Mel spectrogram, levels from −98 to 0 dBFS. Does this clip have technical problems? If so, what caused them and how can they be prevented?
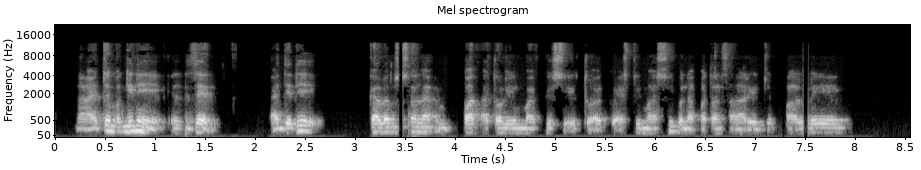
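Yes. The speech has a gap at a join of encoded pieces at 3.43 to 3.48 s and again at 7.48 to 7.53 s. Each gap is about 50 ms long, with edges smeared by the codec. The gaps fall 4 s apart, which points to the audio having been encoded in 4-second pieces and spliced. The encoder's start-up delay and last-frame padding were left in at each join. Trimming that delay and padding, or encoding gaplessly, prevents it.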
